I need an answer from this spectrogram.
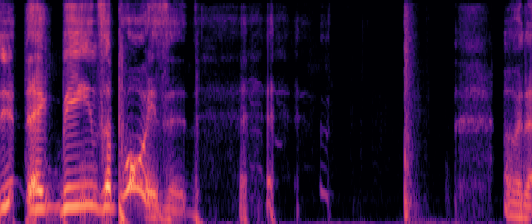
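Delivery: talking through laughter. Reacting to a joke about beans being poison, laughing while talking. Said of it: "let me stop laughing so much".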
